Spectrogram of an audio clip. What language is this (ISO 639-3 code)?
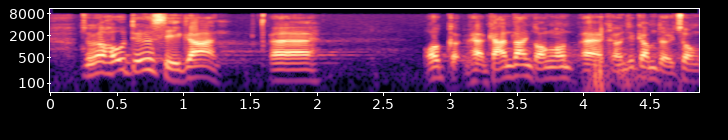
yue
